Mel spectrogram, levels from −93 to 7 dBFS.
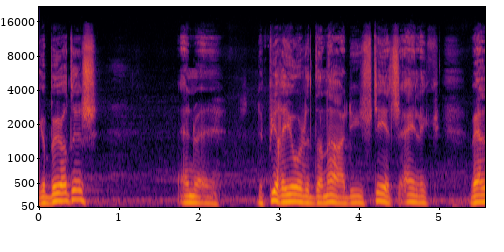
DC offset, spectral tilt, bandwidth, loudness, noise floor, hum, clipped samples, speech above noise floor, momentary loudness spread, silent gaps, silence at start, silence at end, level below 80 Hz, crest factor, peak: under 0.1%; -5.5 dB/octave; 14.5 kHz; -22 LUFS; -52 dBFS; none; under 0.1%; 30 dB; 16 LU; none; 0 s; 0 s; -62 dBFS; 16 dB; -6 dBFS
